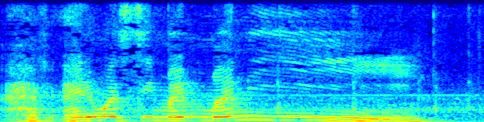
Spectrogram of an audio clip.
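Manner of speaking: really whiny, very high voice, money drawn out. Speaker imitates how a woman she knows says money: imitating a whiny voice. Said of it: "Like a really whiny voice".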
